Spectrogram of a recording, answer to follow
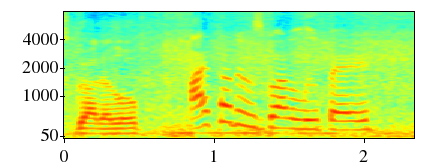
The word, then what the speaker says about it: Guadalupe: people told me it's Guadalupe. I thought it was Guadalupe. Just from living in Southern California for a while, I got used to pronouncing that extra E on the end.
